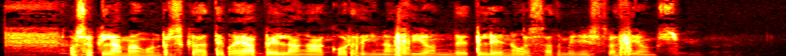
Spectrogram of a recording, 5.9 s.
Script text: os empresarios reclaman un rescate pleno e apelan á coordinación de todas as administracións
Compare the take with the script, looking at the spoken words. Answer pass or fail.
fail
